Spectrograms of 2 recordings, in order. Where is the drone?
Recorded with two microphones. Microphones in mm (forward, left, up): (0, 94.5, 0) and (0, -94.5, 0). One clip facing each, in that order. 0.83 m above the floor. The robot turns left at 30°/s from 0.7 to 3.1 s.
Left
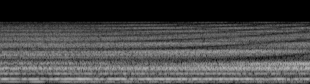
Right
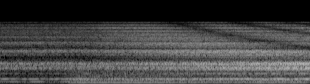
80° left; by 3.1 s 10° left.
